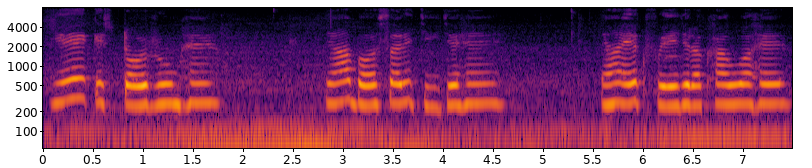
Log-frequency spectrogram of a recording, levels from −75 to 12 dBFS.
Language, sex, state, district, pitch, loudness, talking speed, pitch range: Hindi, female, Rajasthan, Jaipur, 255 Hz, -15 LUFS, 120 wpm, 245-270 Hz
